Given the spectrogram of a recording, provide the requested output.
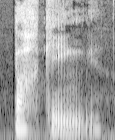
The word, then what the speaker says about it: parking: parking as well so I know it's coming from English but still you should pronounce it the French way Bing parking okay and the last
